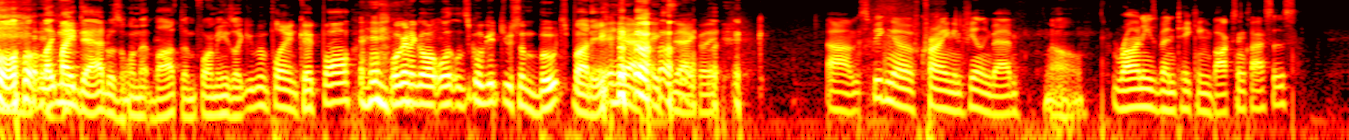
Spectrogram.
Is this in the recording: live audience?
no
